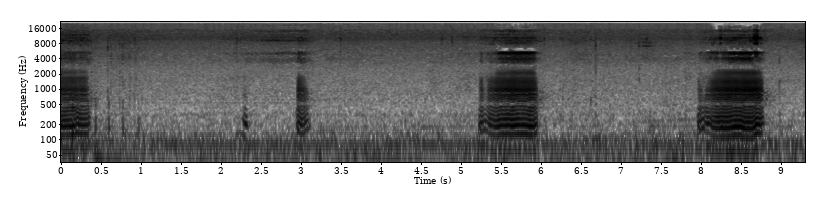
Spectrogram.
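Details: Tiny, very mixed-breed female foster dog asleep, snoring loudly with drawn-out buzzing noises and shorter snorts between, over faint room noise.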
